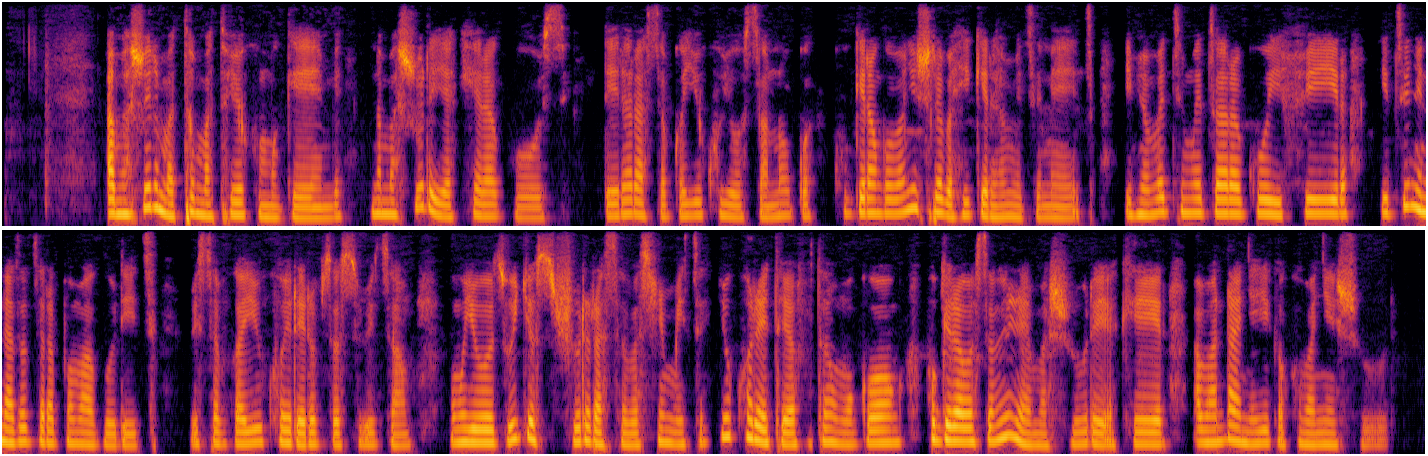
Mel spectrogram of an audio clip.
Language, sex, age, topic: Rundi, female, 25-35, education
